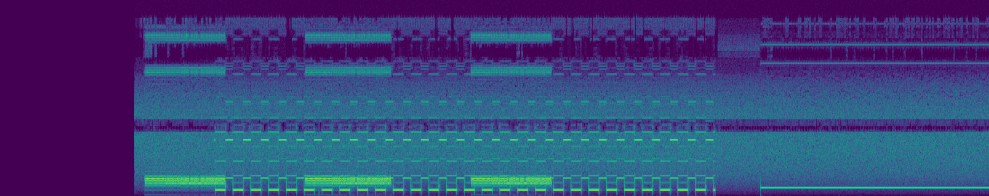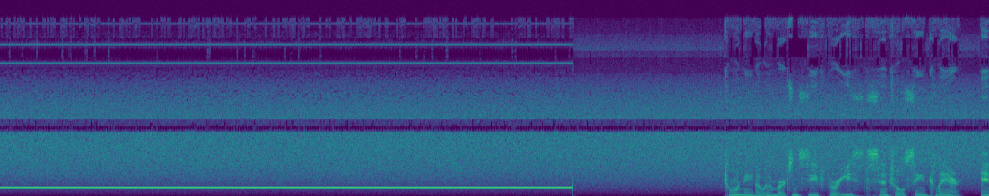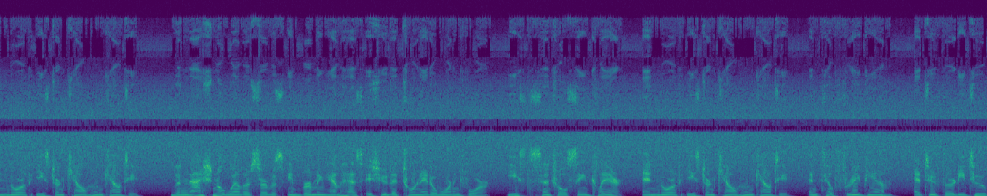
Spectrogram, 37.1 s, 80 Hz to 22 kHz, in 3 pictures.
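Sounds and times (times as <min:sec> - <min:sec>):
steady alarm tone: 0:01.8 - 0:19.5
warbling data tones: 0:01.8 - 0:19.5
rapid beeping: 0:02.6 - 0:09.0.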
